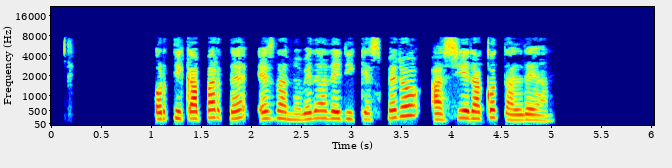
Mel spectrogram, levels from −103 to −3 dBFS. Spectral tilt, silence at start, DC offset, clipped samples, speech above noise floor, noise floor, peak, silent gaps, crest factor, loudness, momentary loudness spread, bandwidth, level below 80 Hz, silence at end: -3.5 dB/octave; 1.05 s; under 0.1%; under 0.1%; over 71 dB; under -90 dBFS; -2 dBFS; 1.19-1.23 s, 1.51-1.56 s, 1.73-1.79 s, 1.99-2.07 s, 3.06-3.10 s, 3.31-3.37 s, 3.71-3.80 s, 4.48-4.53 s; 20 dB; -20 LUFS; 8 LU; 7.8 kHz; -76 dBFS; 1.05 s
